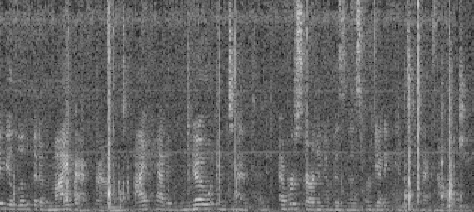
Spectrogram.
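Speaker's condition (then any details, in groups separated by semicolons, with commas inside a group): No condition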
